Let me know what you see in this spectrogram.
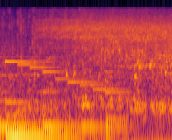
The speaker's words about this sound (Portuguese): Mas por que essa torneira aberta quando está fazendo essa barba?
